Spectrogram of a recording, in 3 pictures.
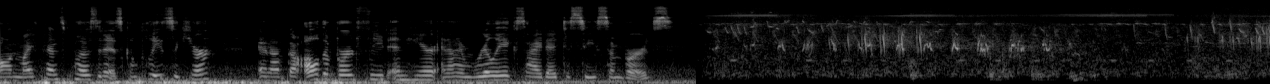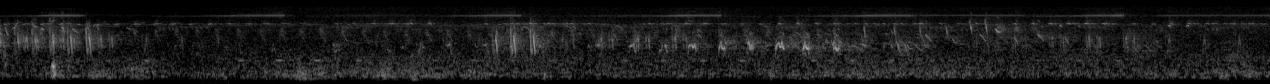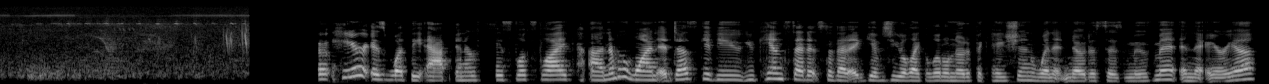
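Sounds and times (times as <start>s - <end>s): songbirds chirping: 4.1s - 27.9s.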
